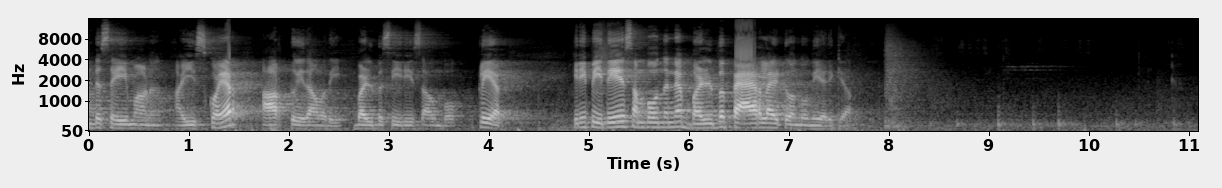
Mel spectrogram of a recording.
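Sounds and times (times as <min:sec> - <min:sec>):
marker writing on whiteboard: 0:08.0 - 0:11.0
marker squeak: 0:08.1 - 0:11.0.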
